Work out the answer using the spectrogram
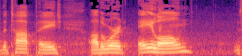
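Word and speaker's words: אֵלוֹן: The word Elon is how it's pronounced, means oak.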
